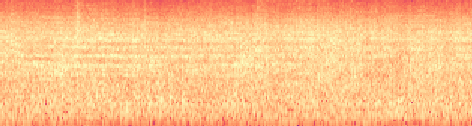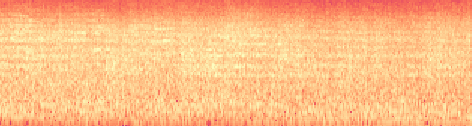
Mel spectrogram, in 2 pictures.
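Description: A freight train rumbles and clatters past loudly.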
